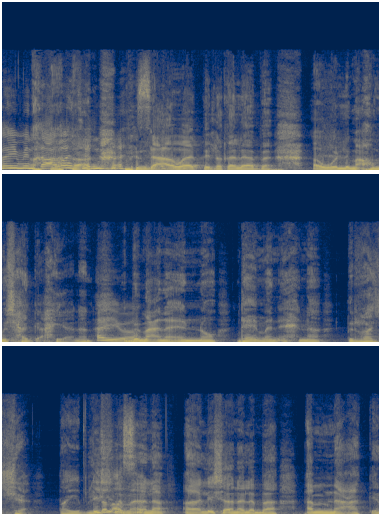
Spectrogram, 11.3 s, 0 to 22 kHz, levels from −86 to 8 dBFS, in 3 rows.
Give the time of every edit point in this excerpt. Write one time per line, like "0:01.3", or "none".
none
